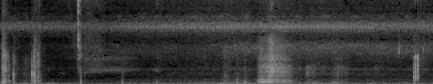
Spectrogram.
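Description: Close handling noise with a few small clicks over a low rumble, and one short breath-like rush of noise near the middle. The chainsaw is not running.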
